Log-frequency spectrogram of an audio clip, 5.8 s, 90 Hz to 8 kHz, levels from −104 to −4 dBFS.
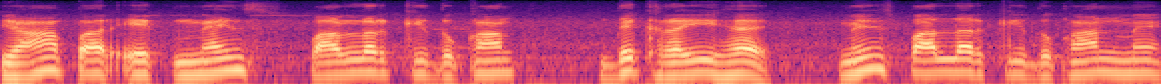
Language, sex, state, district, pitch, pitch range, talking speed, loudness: Hindi, male, Jharkhand, Jamtara, 160 Hz, 145-165 Hz, 155 wpm, -15 LUFS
